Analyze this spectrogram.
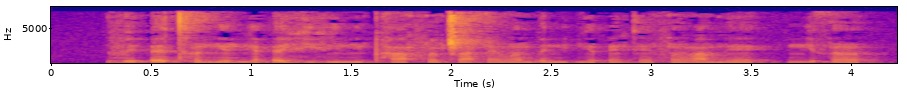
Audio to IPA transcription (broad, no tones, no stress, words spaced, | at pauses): veʔɛ tʰə̃mʲə̃ bʲãʔɛ vʲɛvʲɛ̃mʲẽpʰã fə̃ ʈ͡ʂãθɛ̃βə̃ bɛmʲɵbʲə̃ ʔẽkẽfə̃ βãbẽ | mʲeθə̃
